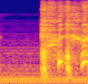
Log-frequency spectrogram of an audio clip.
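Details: After a quiet moment, a pet in a home with a cat and a Shiba Inu dog gives a quick run of three or four short, harsh coughs.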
